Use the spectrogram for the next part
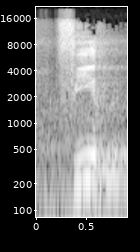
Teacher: Fir nipiskan ra, jangan fir tebal. Ra mati jika sebelumnya baris bawah nipis.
